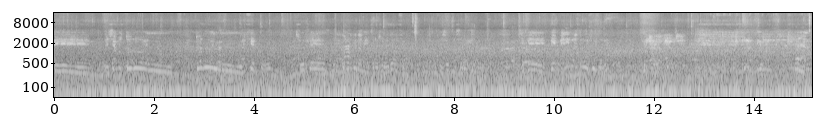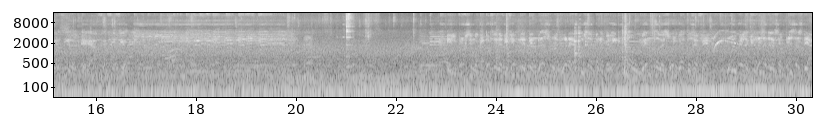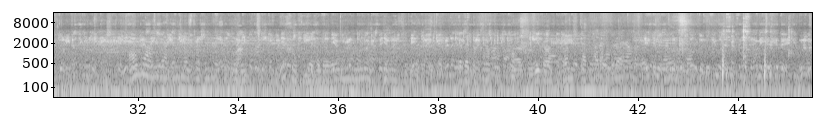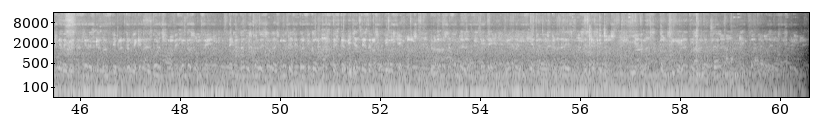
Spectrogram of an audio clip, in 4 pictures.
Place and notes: standing in front of a stall which was stacked with books and albums. somewhere between the books was a hidden radio or a small tv.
